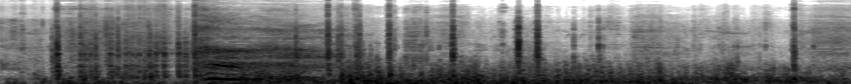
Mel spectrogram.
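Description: Rustling and knocking of a body-worn camera as it is jostled, over a low steady rumble, with scattered sharp clicks. There is a short vocal sound about one and a half seconds in.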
